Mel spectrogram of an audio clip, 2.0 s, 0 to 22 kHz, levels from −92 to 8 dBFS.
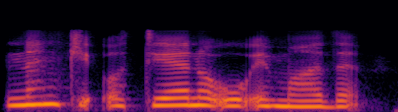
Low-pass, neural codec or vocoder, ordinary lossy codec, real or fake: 7.2 kHz; codec, 16 kHz, 0.3 kbps, FocalCodec; none; fake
